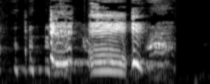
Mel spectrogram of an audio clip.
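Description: Baby laughing in a run of high-pitched laughs that rise and fall in pitch, cut off abruptly near the end.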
